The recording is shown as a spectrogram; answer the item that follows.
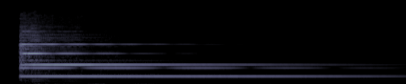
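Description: A single bell stroke, struck once and left to ring, its tone slowly dying away over about four seconds.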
